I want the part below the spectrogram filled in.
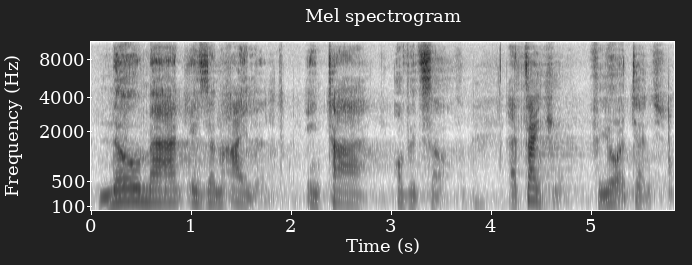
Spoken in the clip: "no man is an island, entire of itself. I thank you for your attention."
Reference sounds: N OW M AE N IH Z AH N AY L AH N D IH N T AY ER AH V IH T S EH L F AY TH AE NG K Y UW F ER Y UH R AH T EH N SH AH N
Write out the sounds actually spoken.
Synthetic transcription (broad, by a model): N OW M AE N IH Z AH N AY L AH N D IH N T AY ER AH V IH T S EH L F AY TH AE NG K Y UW F ER Y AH R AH T EH N SH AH N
